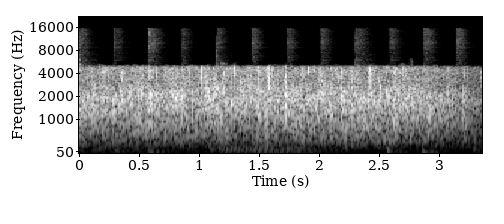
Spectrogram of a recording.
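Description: Applause from a crowd cheering, a steady, dense wash of clapping that carries on evenly through the whole clip.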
